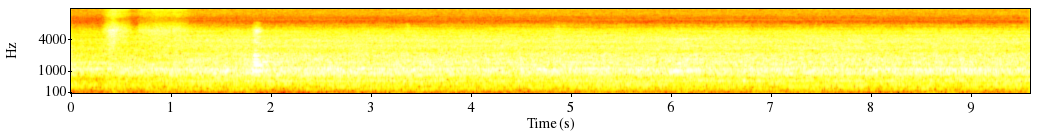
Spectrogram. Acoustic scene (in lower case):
street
